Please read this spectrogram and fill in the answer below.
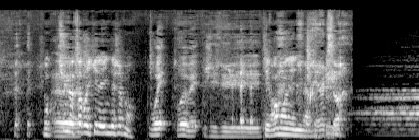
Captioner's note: laughs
